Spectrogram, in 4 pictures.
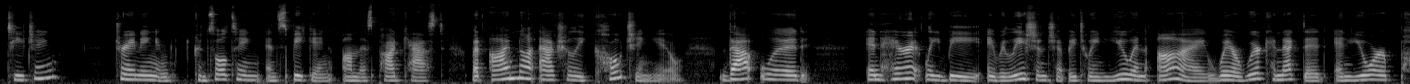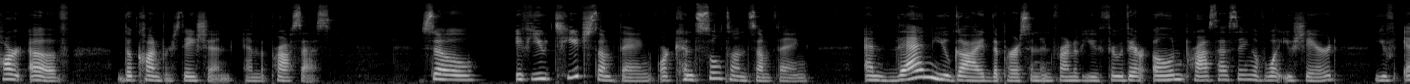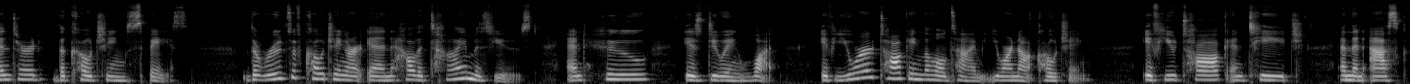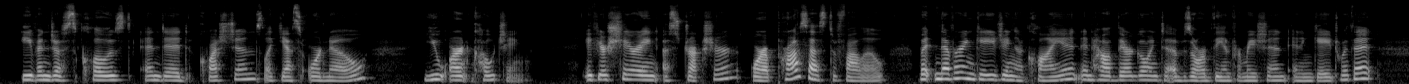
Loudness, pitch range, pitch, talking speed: -26 LUFS, 185-225 Hz, 200 Hz, 150 wpm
